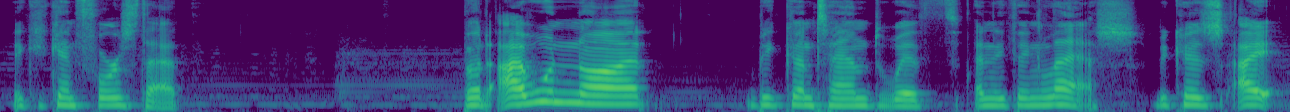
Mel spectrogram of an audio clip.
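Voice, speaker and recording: A woman chatting casually on a livestream, rambling and repeating herself in an informal, sweary way. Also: mid-range voice. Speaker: live streamer. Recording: music playing behind the voice. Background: music.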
